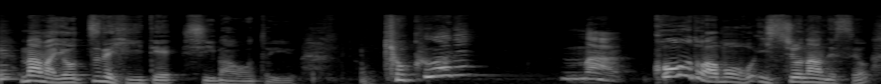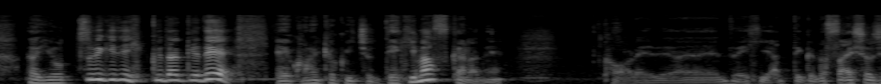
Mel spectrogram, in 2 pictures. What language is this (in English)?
Japanese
